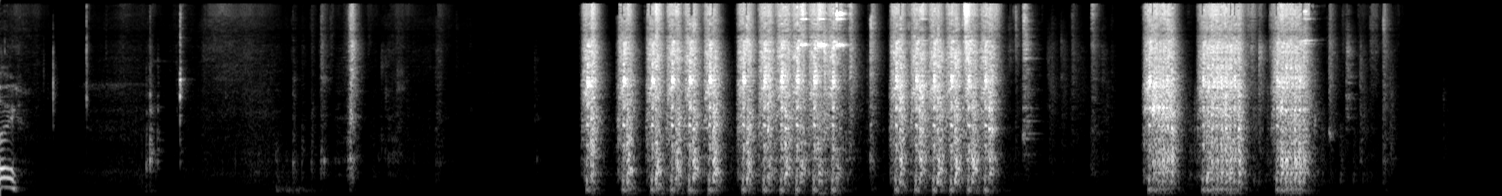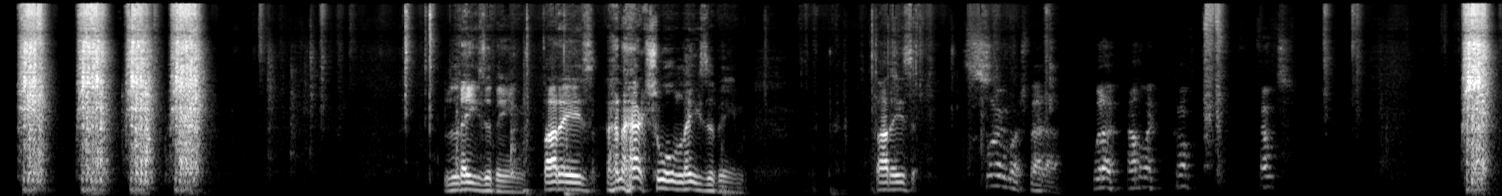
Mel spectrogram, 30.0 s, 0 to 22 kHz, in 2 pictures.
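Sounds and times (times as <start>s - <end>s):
airsoft rifle firing full auto: 5.8s - 10.1s, 11.4s - 13.3s, 15.2s - 17.2s, 29.6s - 30.0s.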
